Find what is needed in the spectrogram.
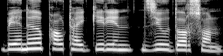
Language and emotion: Bodo, neutral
